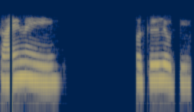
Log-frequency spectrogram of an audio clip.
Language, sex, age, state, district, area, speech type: Marathi, male, 45-60, Maharashtra, Yavatmal, rural, conversation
